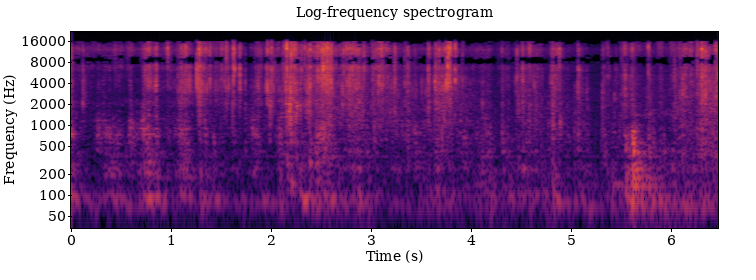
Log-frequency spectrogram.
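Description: Black plastic garbage bag rustling and crackling irregularly as it is pulled and tucked over the rim of a dust collector barrel under a bungee cord.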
